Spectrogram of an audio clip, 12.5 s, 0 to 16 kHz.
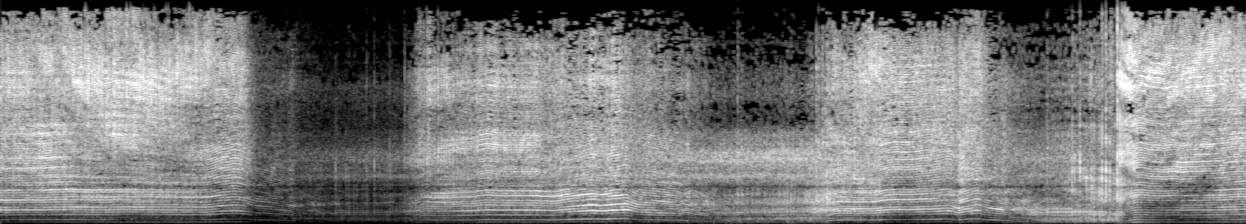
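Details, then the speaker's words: Rovan Q-Baja Shorty 29cc two-stroke 1/5 RC car on its first run-in tank, fuel mixed maybe around 26:1, stock tuning: sharp raspy buzz rising and falling cleanly with throttle; healthy engine, very loud. "so loud this [Music] thing goes on the wheel really easy too awesome"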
